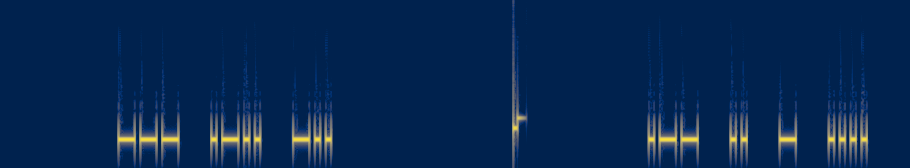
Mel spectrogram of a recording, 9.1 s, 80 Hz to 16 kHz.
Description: Morse code, heard as a keyed tone, about 23 wpm, spaced as for 16 wpm, 700 Hz. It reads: OLD WITH
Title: 2x Character Spacing - Top 300 Words - 22wpm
